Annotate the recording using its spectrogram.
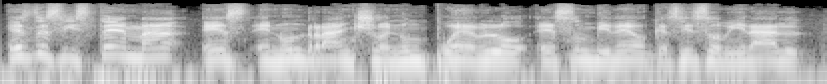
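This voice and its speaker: A Mexican man hosting a comedy radio countdown who tells slangy stories and slips into other people's voices. His voice is high and very bright, and it is recorded close and dry on a studio mic. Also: moderate pace, no echo. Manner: joking storyteller, acts out quoted voices, slangy. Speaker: radio show host.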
